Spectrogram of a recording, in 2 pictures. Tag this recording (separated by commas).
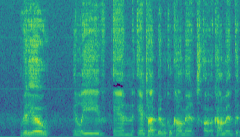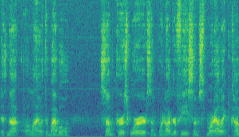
Speech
